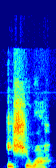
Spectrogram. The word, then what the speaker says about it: Yeshua: when that individual we call Jesus the Christ, Yeshua, as his real name should be pronounced, the ultimate was in they told him, "Get yourself off of that cross.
